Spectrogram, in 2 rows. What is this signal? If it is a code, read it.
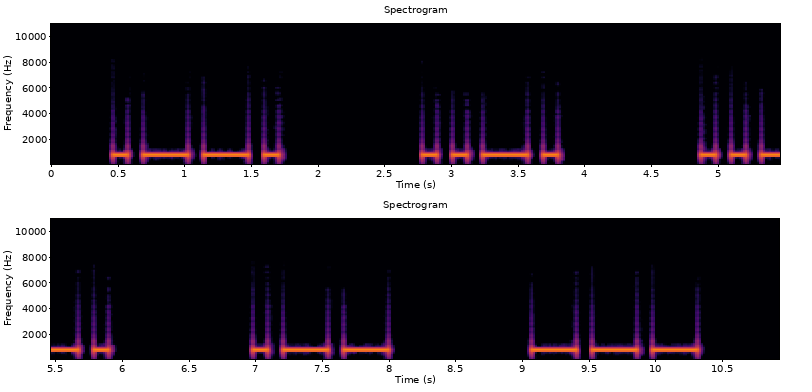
Morse code, heard as a keyed tone, about 10 wpm, spaced as for 6 wpm, 800 Hz. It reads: PFFWO
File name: LEZIONI / 7 GF9Z / 7 GF ws 10wpm 3918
